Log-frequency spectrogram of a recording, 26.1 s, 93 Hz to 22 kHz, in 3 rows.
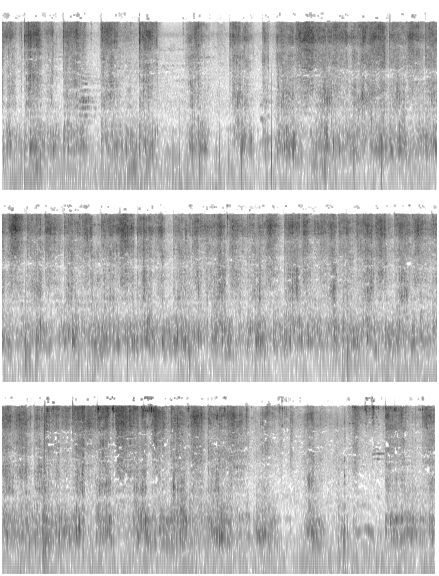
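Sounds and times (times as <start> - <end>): milk squirting into metal bucket: 0.0 - 26.0
bangles clinking: 24.2 - 26.0.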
